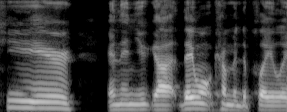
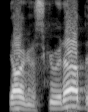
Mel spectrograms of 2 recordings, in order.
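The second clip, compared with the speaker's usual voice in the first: mock warning; 4 semitones higher, 9 dB louder, much faster than usual. God warns Israel beforehand.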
